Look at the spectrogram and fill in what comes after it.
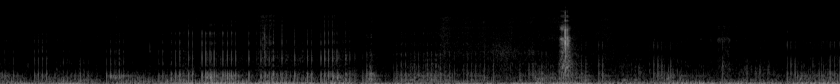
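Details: Relaxed domestic cat purring softly, a gentle low rumble in regular pulses, with one sharp brief click or scrape near the middle, recorded close indoors.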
